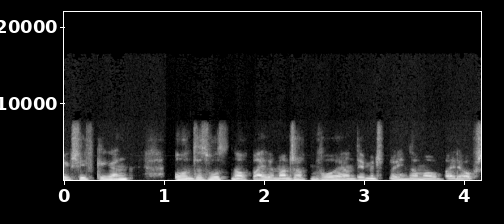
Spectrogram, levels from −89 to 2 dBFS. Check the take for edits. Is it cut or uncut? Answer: cut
